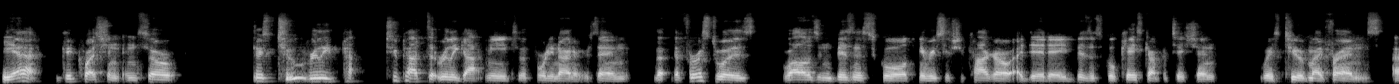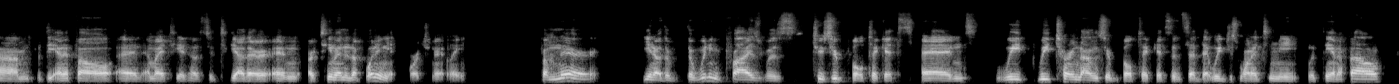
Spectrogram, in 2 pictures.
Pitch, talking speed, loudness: 155 Hz, 205 wpm, -16 LUFS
